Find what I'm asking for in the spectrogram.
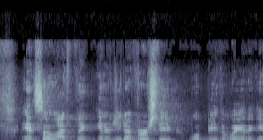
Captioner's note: none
